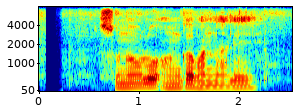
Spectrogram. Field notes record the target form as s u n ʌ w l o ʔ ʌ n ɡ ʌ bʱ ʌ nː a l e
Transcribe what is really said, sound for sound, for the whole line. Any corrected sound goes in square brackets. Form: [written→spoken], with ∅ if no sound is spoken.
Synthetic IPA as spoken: s u n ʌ w l o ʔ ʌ [n→ŋ] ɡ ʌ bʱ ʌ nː a l e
